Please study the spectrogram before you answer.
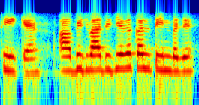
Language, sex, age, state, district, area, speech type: Urdu, female, 18-30, Uttar Pradesh, Gautam Buddha Nagar, rural, conversation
